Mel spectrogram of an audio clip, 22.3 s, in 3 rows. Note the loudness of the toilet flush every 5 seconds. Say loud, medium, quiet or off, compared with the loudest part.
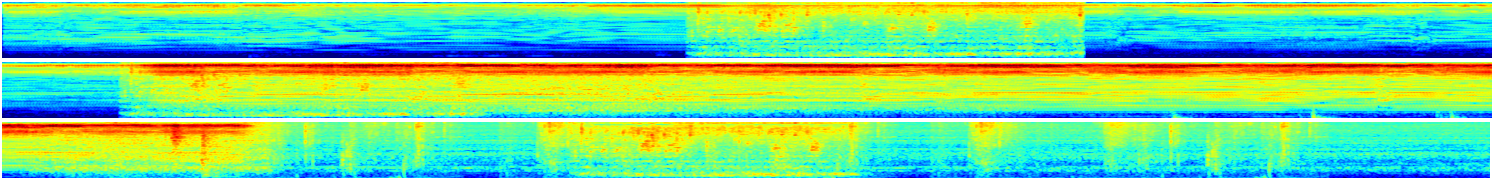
loud, loud, off, loud, off.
